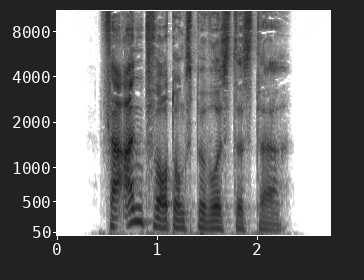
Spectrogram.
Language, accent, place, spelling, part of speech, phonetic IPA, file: German, Germany, Berlin, verantwortungsbewusstester, adjective, [fɛɐ̯ˈʔantvɔʁtʊŋsbəˌvʊstəstɐ], De-verantwortungsbewusstester.ogg
- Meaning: inflection of verantwortungsbewusst: 1. strong/mixed nominative masculine singular superlative degree 2. strong genitive/dative feminine singular superlative degree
